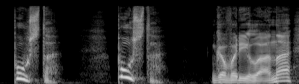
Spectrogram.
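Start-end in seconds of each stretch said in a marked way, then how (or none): 0.1-1.7 put-on high old seer's voice; old woman voice. A narrator's reading. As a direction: speak as the blind old crone, pitched up. Old seer voiced by narrator.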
